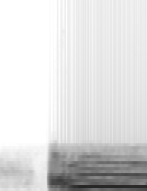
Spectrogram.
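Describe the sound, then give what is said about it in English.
A person imitates a wolf howl with one long, loud, steady tone that starts suddenly after a short quiet moment and holds a nearly level pitch until the end. “Oh, beautiful howl. You're now officially part of the pack.”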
